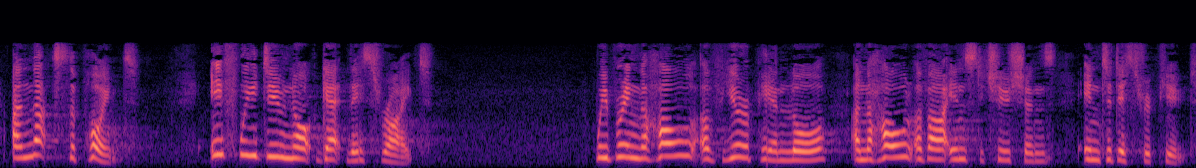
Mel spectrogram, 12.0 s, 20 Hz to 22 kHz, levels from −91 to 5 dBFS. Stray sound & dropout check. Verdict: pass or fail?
pass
